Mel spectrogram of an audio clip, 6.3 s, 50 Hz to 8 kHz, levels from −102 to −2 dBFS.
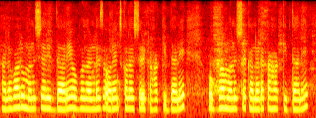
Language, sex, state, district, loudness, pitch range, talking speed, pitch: Kannada, female, Karnataka, Bangalore, -16 LUFS, 210-225 Hz, 115 wpm, 220 Hz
